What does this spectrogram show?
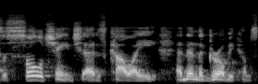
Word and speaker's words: kawaii: little cosplayer she's so cool I know you're pronouncing the word wrong the word you are looking for is kawaii kawaii means cute Kalai means scary so if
